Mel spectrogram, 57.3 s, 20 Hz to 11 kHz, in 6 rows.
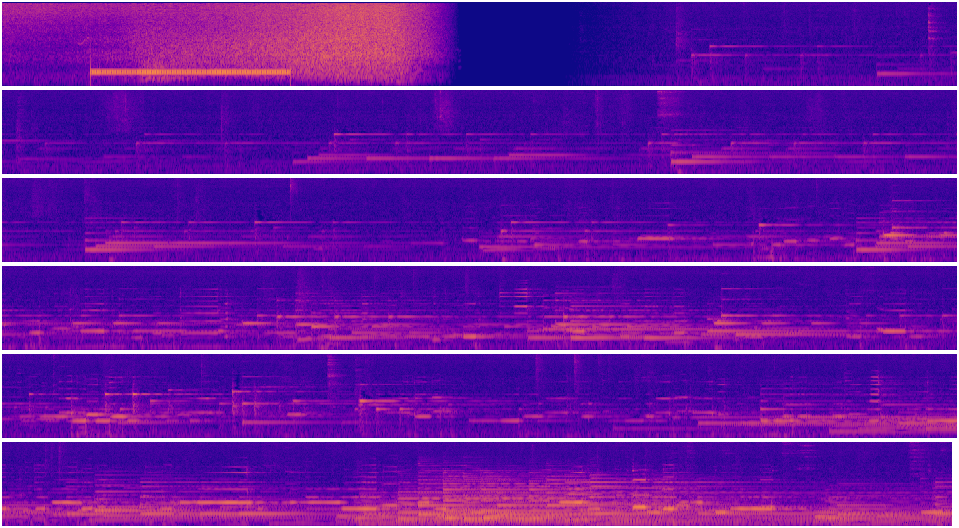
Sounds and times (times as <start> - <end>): Music: 6.2 - 57.2.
